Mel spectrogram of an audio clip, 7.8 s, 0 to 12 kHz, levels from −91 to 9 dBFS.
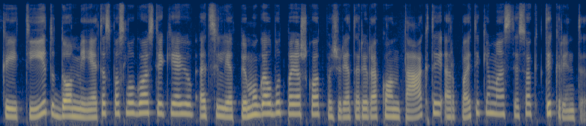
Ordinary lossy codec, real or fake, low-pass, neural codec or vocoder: Opus, 64 kbps; real; 10.8 kHz; none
